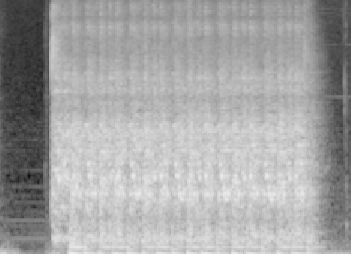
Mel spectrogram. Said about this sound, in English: I decided to crank the bike regardless, hoping that it would start.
